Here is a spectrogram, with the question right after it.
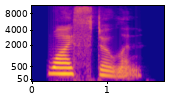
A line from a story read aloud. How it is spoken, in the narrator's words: coolly said, with a slight touch of irritation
